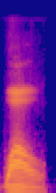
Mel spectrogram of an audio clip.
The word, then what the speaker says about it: Waw: Yeah, that's it's a kind of a funny pronunciation, but it's wow, WAW in yeah, wow.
